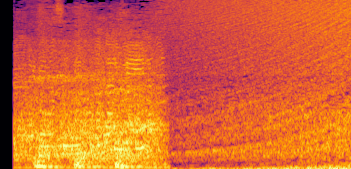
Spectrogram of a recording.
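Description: Audio sting for a channel logo: loud voices starting suddenly, shouting for about two seconds over a heavy low rumble, then a rush of hissing noise that grows steadily louder.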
